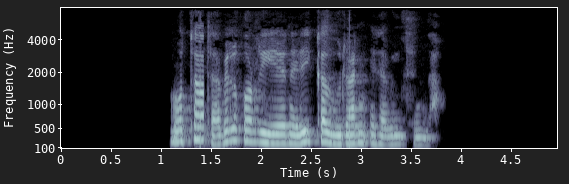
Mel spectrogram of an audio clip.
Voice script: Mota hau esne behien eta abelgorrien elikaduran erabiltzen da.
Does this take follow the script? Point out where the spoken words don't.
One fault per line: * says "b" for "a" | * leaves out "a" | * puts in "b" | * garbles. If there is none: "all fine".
* leaves out "hau esne behien"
